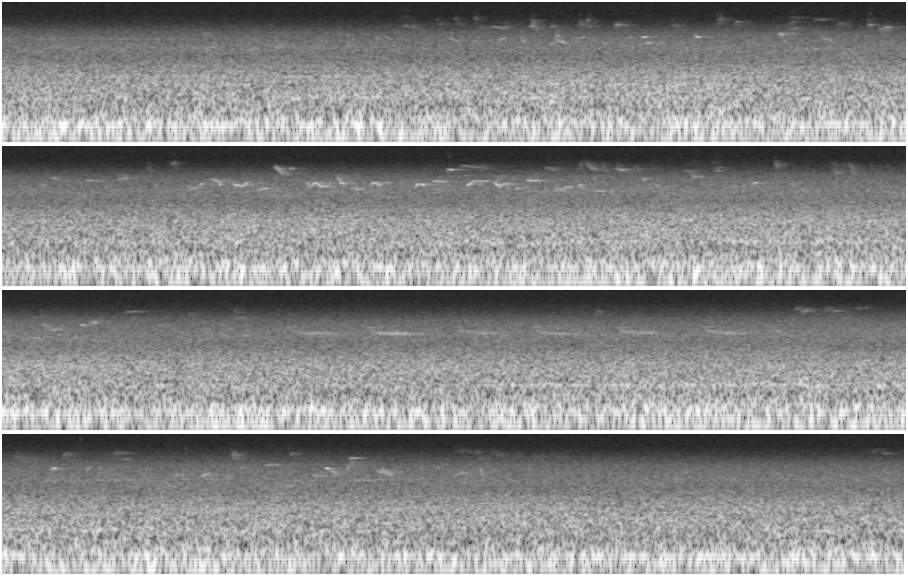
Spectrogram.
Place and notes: hum and noise from inside the the power plant and cooling towers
